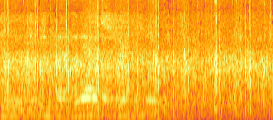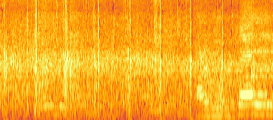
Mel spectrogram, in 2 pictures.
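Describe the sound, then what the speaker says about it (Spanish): Sustained applause from a crowd at a community event thanking teachers and volunteers, steady clapping throughout with a few voices faintly heard underneath. "fuerte aplauso para cada uno de los profes que fue"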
